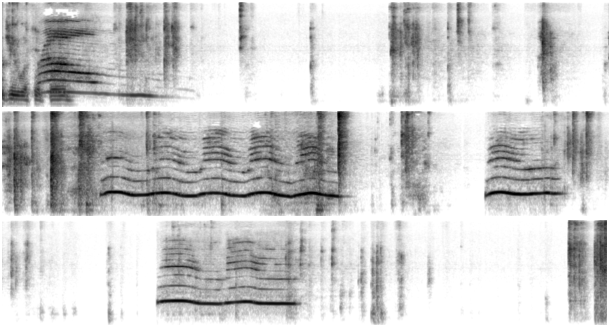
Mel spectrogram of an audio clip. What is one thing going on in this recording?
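Plastic toy bricks click and clatter.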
